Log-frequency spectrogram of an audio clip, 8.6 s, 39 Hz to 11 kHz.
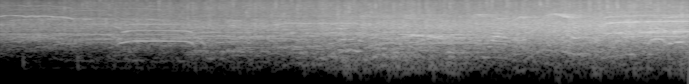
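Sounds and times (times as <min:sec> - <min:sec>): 
faint whistles from the audience: 0:00.0 - 0:01.3
cheers from the audience: 0:00.0 - 0:08.6
large audience applause: 0:00.0 - 0:08.6.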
